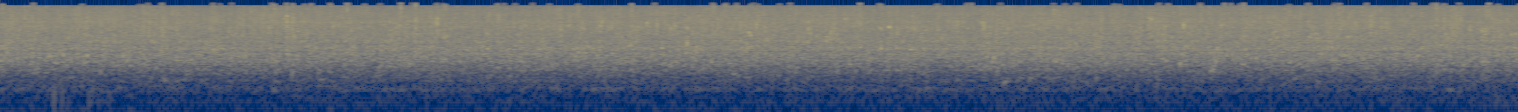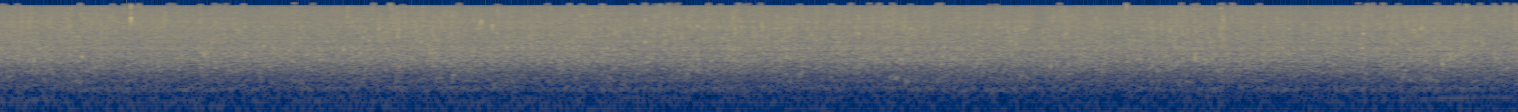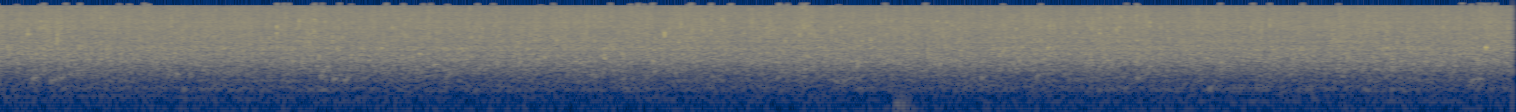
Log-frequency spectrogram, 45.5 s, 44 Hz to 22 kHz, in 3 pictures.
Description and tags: Lithia Creek 05
Running water in Lithia Creek, running through Ashland, OR, USA. Recorded August 1, 2008 using a Sony PCM-D50 hand-held recorder with built-in microphones. Nice range of natural water noise.
ambient, built-in-mic, field-recording, microphone, PCM-D50, running-water, Sony, splash, trickle, urban, water, wikiGong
